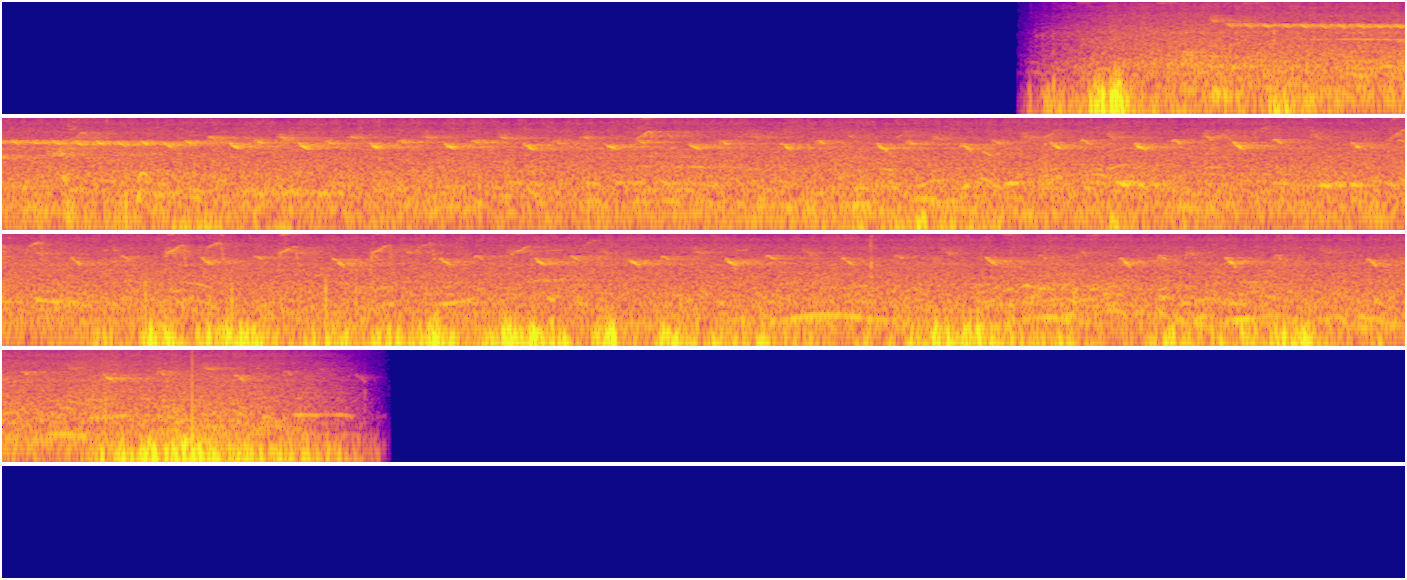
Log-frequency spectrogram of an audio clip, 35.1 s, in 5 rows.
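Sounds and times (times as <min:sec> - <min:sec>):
songbird chirping rapidly: 0:05.5 - 0:22.8.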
